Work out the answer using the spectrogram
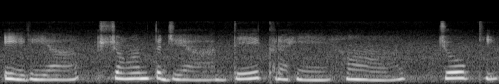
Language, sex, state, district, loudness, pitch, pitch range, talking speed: Punjabi, female, Punjab, Kapurthala, -15 LUFS, 240 Hz, 215-270 Hz, 95 wpm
